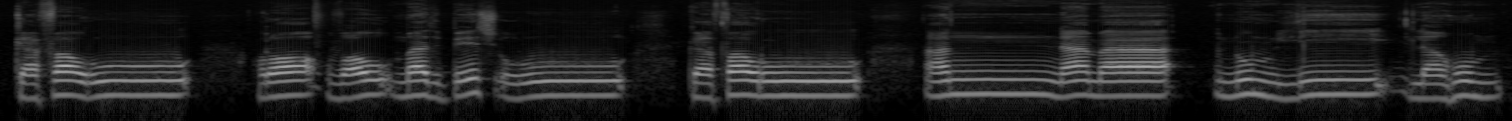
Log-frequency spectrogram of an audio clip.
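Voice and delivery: formal Quranic recitation. Shown as a demonstration. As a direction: recite with full tajweed, drawn out. Recitation with spelling drills.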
